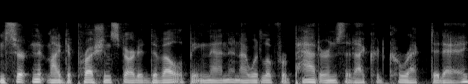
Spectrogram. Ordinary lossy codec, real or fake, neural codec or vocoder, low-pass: MP3, 48 kbps; fake; codec, 16 kHz, 2 kbps, X-Codec, HuBERT features, trained on LibriSpeech; 7.2 kHz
